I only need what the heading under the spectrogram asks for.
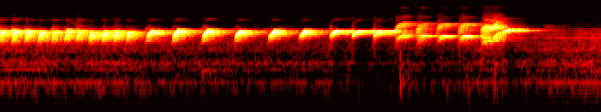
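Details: Lure song of a greater green leafbird meant to set other leafbirds singing: a steady series of loud, clear, slurred whistled notes about four per second, climbing into higher, sharper notes before ending.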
